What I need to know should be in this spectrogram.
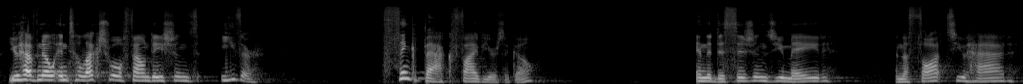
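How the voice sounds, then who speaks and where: A man preaching a sermon as pastor, earnest and emphatic, swinging between loud passages and hushed ones. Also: on the high side.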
